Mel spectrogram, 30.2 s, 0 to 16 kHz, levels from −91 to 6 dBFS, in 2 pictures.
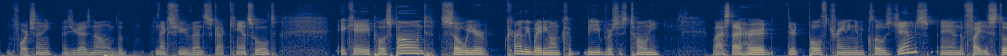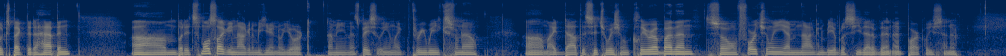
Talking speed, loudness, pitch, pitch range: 175 wpm, -31 LUFS, 125 Hz, 115-130 Hz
